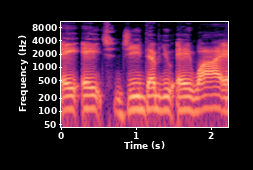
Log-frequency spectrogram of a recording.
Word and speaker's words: Aguei: and I was like, can I pronounce it Aguei, like Ahgway? And they just said that's fine.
